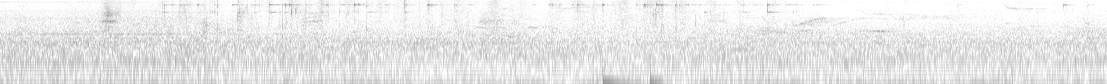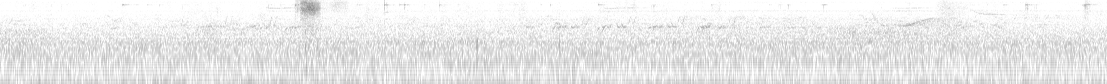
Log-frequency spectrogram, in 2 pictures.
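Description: Near silence: faint steady chirring of crickets, with scattered soft ticks in the first six seconds and one short sniff from a Boston terrier nosing in the grass about ten and a half seconds in.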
